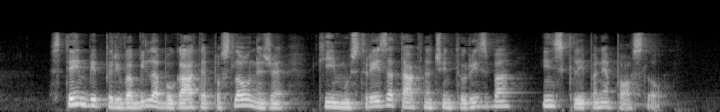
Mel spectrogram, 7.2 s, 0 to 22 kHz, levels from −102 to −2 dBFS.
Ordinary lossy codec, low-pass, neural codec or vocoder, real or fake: MP3, 48 kbps; 7.2 kHz; none; real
